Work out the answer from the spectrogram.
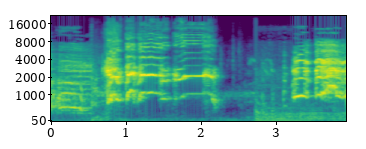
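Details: Rooster crowing in clipped segments: a harsh, harmonic-rich crow that rises then holds a long flat tone before dropping, followed after a short quiet gap by another loud, strained crow.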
